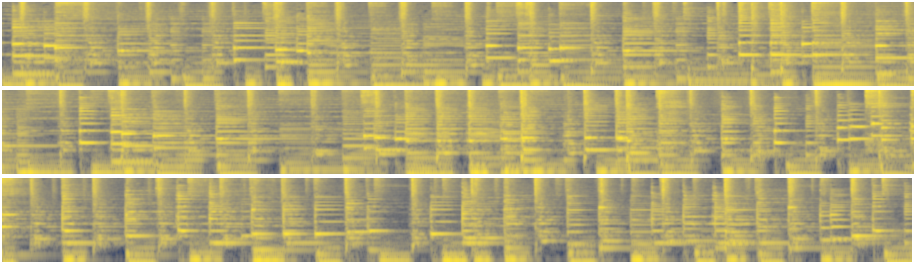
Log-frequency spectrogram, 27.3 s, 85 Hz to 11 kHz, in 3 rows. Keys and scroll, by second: 11.9 super+c, 12.1 super+v.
